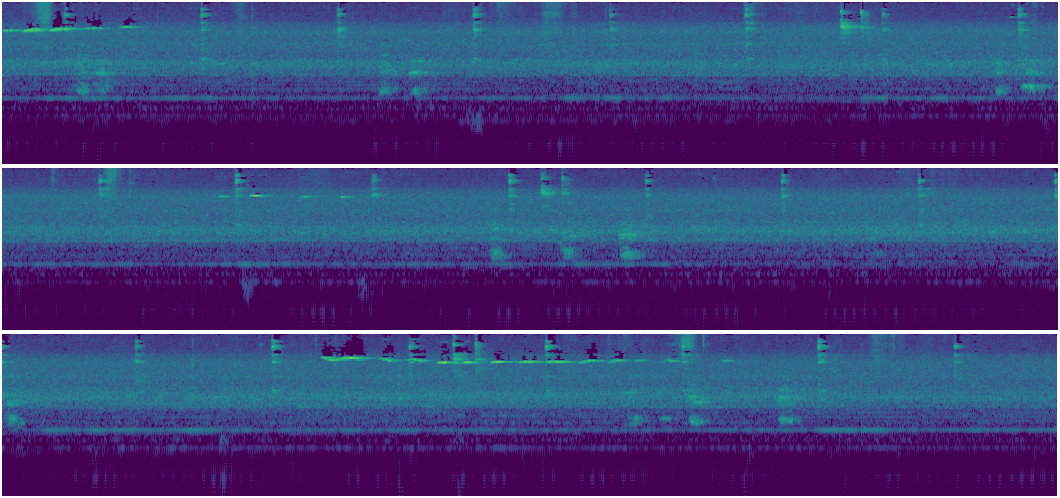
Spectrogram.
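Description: Dogs in a shelter kennel giving short, scattered yips and barks a few seconds apart, with a livelier cluster near the end, over a steady background hum.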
